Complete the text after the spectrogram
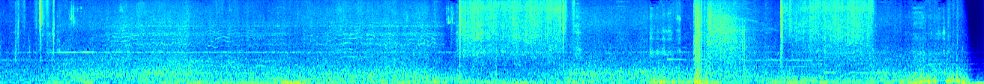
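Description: Wind rushes loudly past during a fast slide.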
